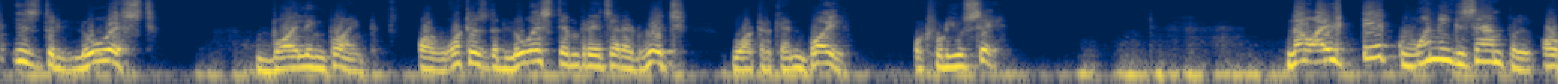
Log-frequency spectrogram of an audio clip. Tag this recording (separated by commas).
Speech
